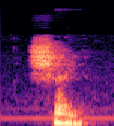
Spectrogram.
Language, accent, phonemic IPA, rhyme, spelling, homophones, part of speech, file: English, Southern England, /ʃeɪ/, -eɪ, shay, chez, noun, LL-Q1860 (eng)-shay.wav
- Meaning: A chaise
